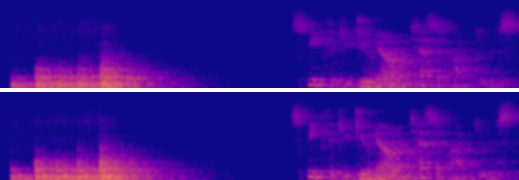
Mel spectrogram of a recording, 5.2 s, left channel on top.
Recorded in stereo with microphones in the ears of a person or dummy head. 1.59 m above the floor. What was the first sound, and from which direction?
Knocking, 60° right (ahead or behind).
